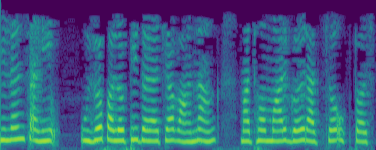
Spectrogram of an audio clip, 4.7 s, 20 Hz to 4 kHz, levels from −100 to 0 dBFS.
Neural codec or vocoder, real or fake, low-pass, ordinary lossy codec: autoencoder, 48 kHz, 32 numbers a frame, DAC-VAE, trained on Japanese speech; fake; 3.6 kHz; MP3, 16 kbps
